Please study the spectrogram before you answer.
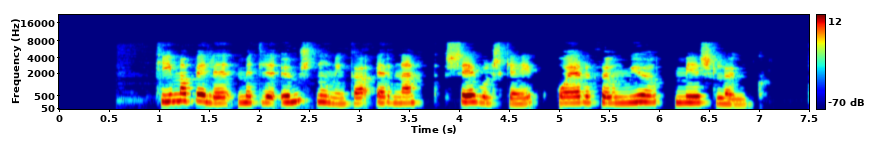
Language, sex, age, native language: Icelandic, female, 50-59, Icelandic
